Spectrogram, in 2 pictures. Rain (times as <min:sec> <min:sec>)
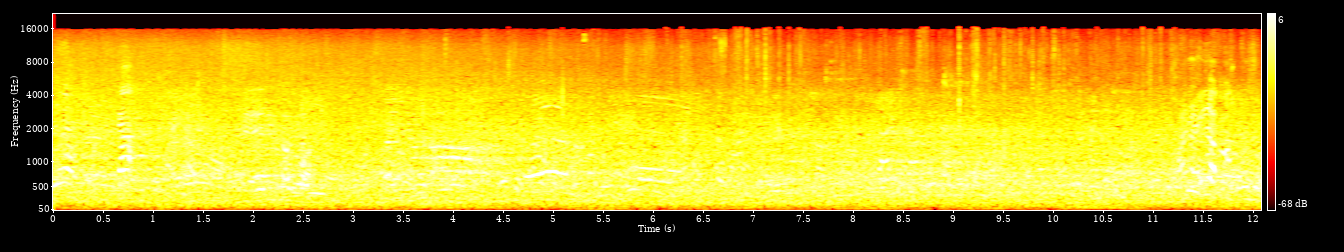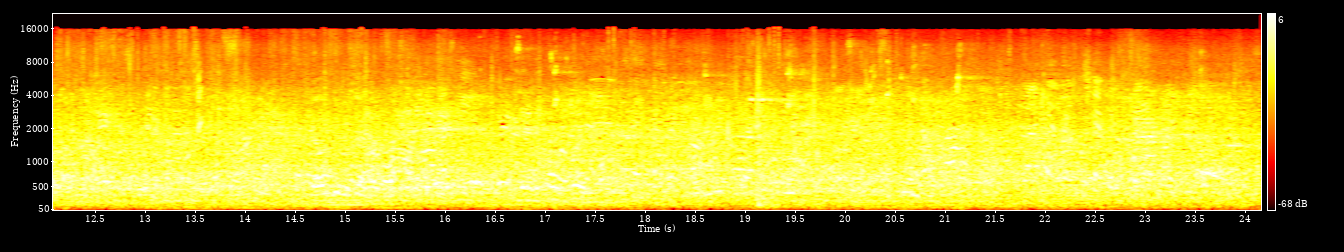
0:00.0 0:16.0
